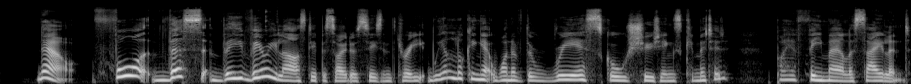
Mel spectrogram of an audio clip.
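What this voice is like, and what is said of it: Unwell-sounding voice. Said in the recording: “I was actually coming down with my first and touch wood only dose of COVID. So you'll hear my voice might be a little bit, well, as my kids would say, even more annoying than usual.”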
